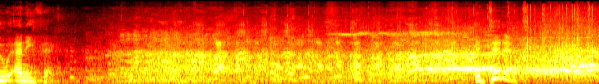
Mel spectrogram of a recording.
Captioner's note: audience laughing, cheering, and applauding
